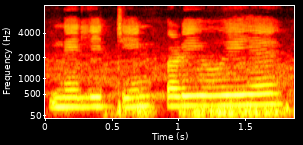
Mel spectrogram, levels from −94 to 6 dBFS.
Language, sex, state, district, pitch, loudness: Hindi, female, Uttar Pradesh, Lucknow, 210 Hz, -12 LUFS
